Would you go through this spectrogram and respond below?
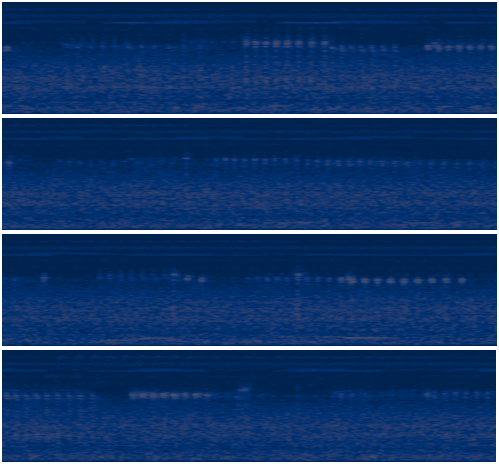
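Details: Field frogs in song, recorded during a fishing trip: scattered bursts of fast, high-pitched pulses come every few seconds, some overlapping, above a continuous thin ringing tone and a low rumble.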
